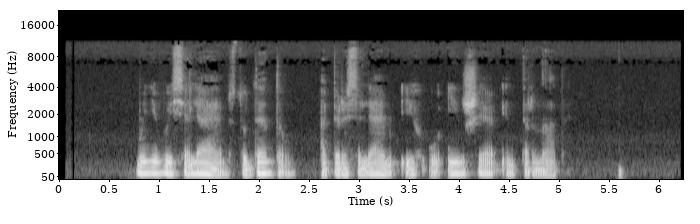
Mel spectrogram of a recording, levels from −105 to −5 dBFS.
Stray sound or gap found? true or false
false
